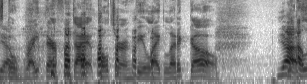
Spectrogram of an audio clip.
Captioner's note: laughs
